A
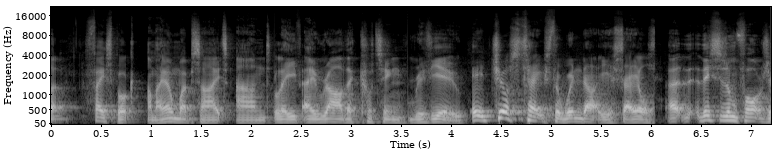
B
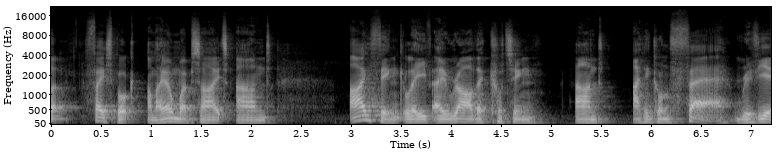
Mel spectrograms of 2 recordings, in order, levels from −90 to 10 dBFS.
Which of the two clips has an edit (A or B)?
A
